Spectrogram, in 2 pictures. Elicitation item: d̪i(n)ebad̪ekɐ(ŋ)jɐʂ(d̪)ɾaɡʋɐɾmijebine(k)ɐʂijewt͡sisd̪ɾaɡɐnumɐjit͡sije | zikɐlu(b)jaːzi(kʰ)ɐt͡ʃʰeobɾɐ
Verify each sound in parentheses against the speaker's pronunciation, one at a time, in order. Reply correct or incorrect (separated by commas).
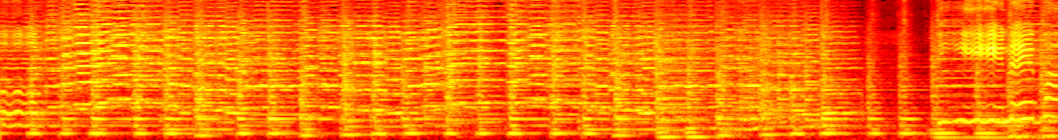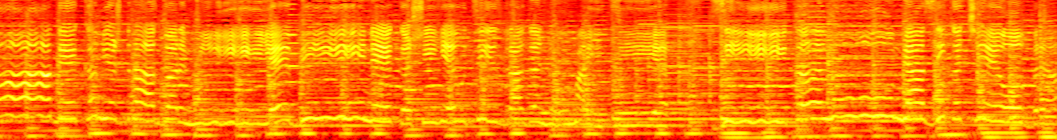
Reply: correct, incorrect, correct, correct, incorrect, incorrect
